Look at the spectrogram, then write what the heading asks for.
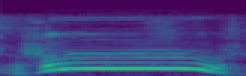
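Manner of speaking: high, loud celebratory whoo; a hooting cheer of agreement; excited whoop. Real, not acted. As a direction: let out a gleeful whoop. Cheering at kid-selling joke.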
